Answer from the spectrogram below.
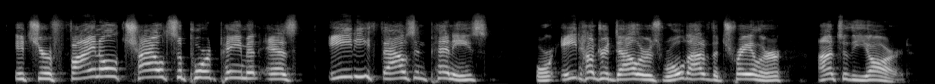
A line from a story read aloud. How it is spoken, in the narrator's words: Her ex-husband shouted back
